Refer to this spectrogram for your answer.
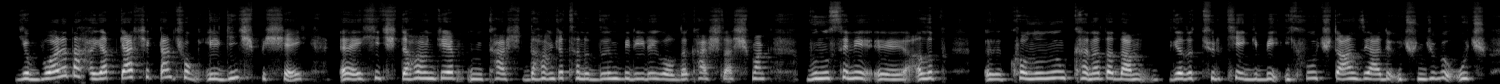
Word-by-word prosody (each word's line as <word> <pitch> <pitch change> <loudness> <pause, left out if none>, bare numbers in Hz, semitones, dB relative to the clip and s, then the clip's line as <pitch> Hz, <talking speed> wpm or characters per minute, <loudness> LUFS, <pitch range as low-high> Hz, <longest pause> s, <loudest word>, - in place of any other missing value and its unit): Ya, 230 0 +2
bu 275 +3 +7
arada 395 +6 +3
hayat 280 +3 +2
gerçekten 325 +1 +2
çok 285 -8 -4
ilginç 280 +7 0
bir - - -4
şey. 250 0 0 0.3
Eee, 250 0 +4
hiç 270 +4 -6
daha 275 +3 +4
önce, 280 +1 +2
ımm, 245 -1 -2
karşı 245 -1 -6
daha 260 +1 0
önce 265 +2 0
tanıdığın 255 -1 0
biriyle 255 -1 -2
yolda 235 -2 -1
karşılaşmak 270 -1 -4 0.4
bunu 270 +4 +3
seni, 290 0 +1
eee, 235 -3 0
alıp, 285 +4 -1 0.4
ııı, 235 -1 -1
konunun 275 +2 +3
Kanada'dan 250 -5 +1
ya 260 +3 +4
da 270 0 -2
Türkiye 275 +1 -4
gibi 235 +1 -1
2 230 +4 -7
uçtan 275 -2 0
ziyade 250 -1 0
3'üncü 245 +3 -3
bir - - -1
uç, 270 +1 -2
265 Hz, 150 wpm, -22 LUFS, 245-285 Hz, 0.4 s, bu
